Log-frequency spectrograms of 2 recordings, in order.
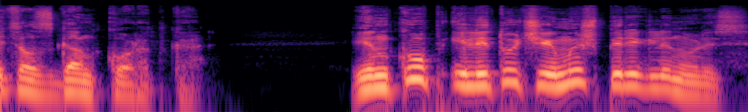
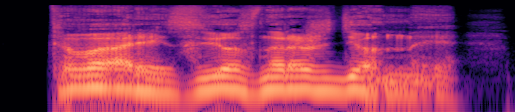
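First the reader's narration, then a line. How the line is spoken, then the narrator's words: Growl. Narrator (Russian): прорычал Сган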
